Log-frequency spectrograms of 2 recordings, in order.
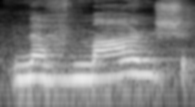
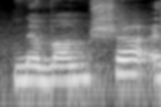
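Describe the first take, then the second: First: The word ends in a bare sh sound. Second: The word ends in a full sha syllable. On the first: "Navmansh is right" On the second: "Navamsha is also right"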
